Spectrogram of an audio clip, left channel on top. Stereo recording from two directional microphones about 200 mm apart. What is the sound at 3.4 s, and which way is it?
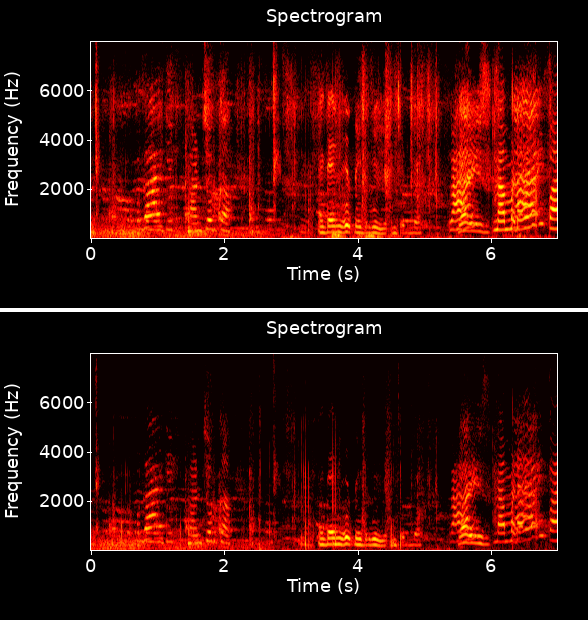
Speech, 15° left (ahead or behind).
